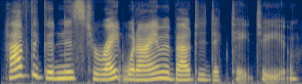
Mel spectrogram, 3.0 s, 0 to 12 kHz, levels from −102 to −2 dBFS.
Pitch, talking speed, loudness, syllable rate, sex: 235 Hz, 260 wpm, -18 LUFS, 6.3 syllables/s, female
